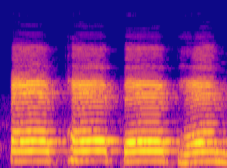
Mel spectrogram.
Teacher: देखो होठ हमारी कैसे इकट्ठे हो रहे हैं फिर प बोलो पूरा दोनों होठ आपस में मिलेंगे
